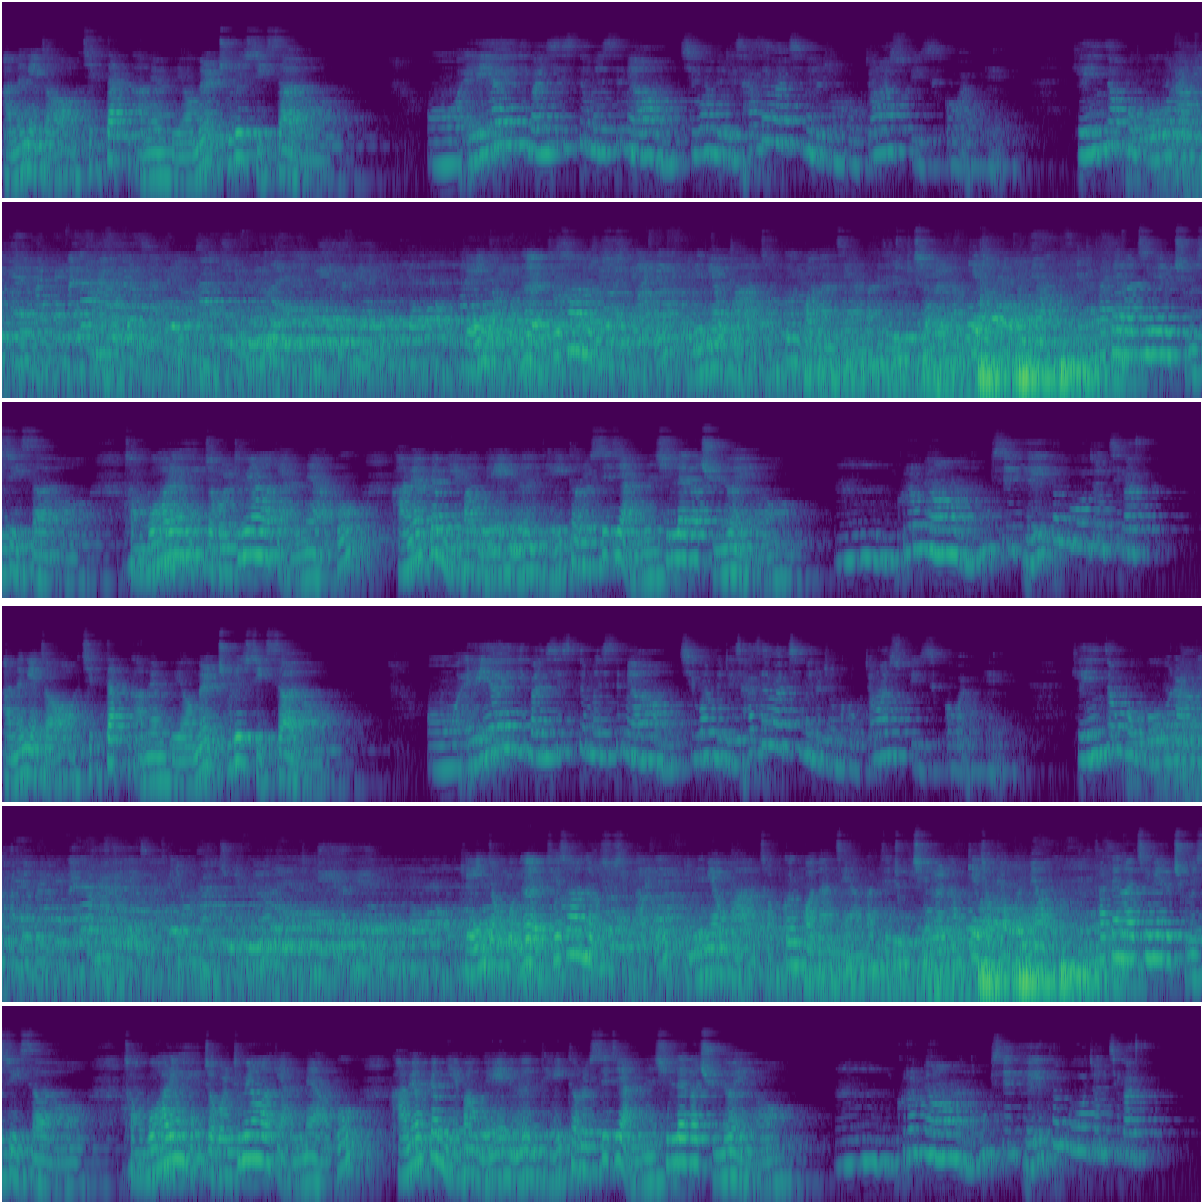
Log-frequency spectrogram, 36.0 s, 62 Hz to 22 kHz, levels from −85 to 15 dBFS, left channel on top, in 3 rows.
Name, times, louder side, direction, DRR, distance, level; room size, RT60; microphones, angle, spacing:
voice 1, 0.0-3.3 16.6-31.8, right 2 dB, 45° right, -3 dB, 0.8 m, -32 dB
voice 2, 4.2-10.0 10.7-15.7 25.2-26.1 32.3-35.4, equal, 30° right, -5 dB, 1.9 m, -40 dB
sound 1, 11.2-23.2, left 1 dB, 75° left, 0.9 m, -30 dB
8.6 x 3.0 x 5.9 m, 1.0 s
head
